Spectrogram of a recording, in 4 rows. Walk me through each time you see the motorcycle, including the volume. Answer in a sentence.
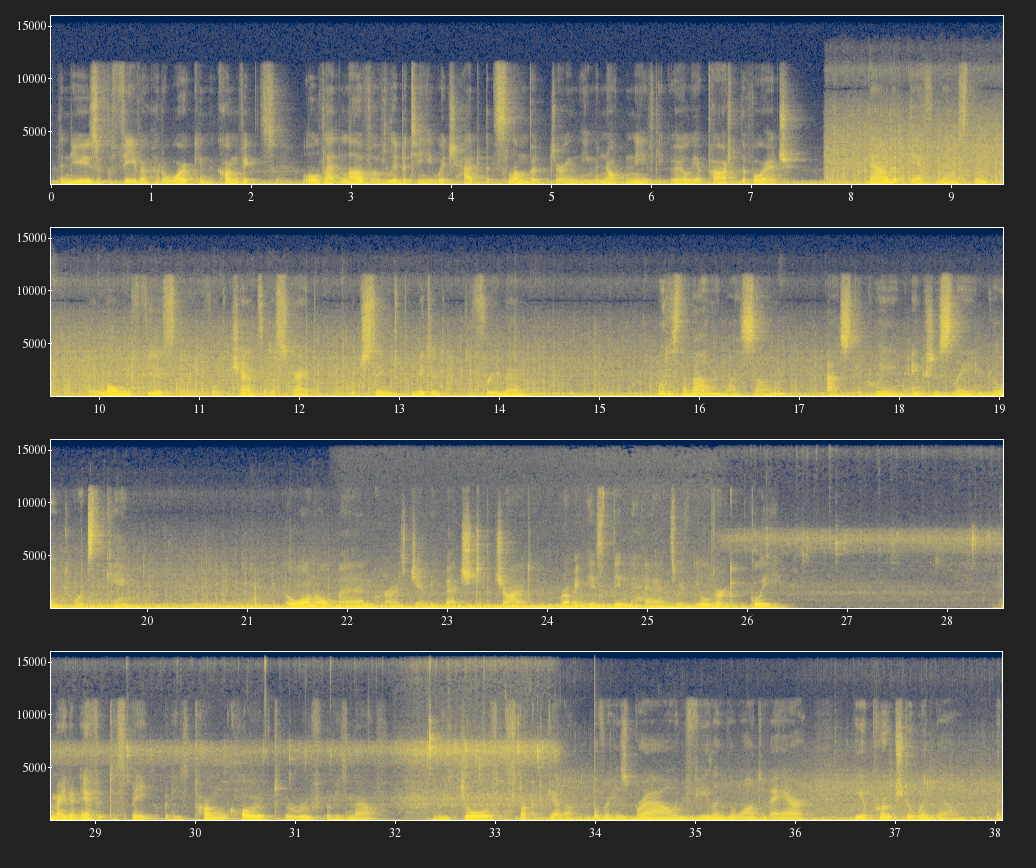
The motorcycle can be heard from 0.0 to 26.2 s, getting louder; and from 32.9 to 38.0 s, getting louder then quieter.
